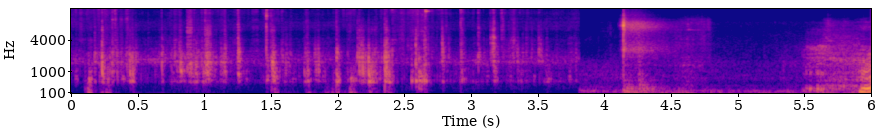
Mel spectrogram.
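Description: Plastic cable tie being zipped tight around fuel lines, its ratchet giving a fast run of small clicks, then a single sharp snap about four seconds in.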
